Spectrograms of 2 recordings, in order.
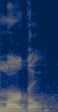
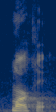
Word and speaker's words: Markle: Markle or Margle? Markle.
